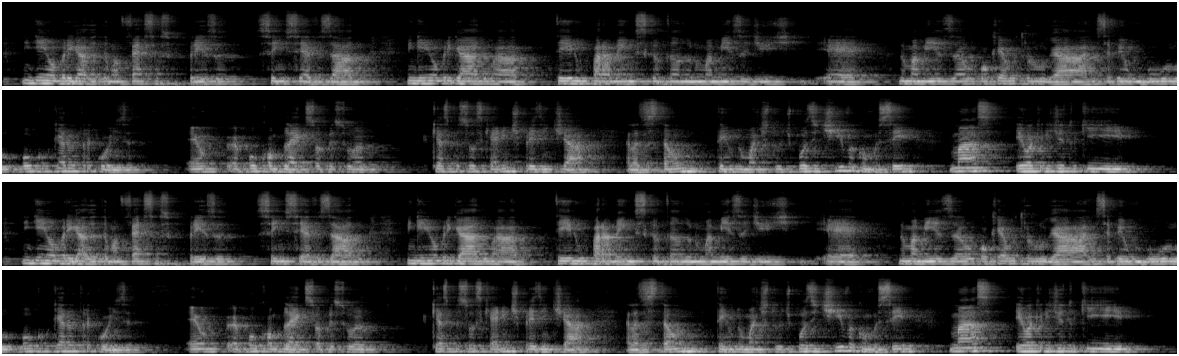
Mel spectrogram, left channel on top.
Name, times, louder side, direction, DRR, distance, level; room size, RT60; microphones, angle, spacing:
voice 1, 0.2-2.3 2.6-3.6 4.0-5.2 5.5-8.6 9.0-13.1 13.6-15.4 16.1-17.6 18.0-20.8 21.2-21.6 21.9-23.0, equal, 55° right, 2 dB, 2.0 m, -23 dB
15.0 x 6.2 x 9.4 m, 0.83 s
head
